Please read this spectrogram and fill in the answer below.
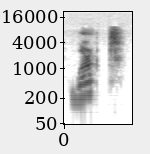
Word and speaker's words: worked: Worked. Como la K es una consonante fuerte, la D su fuera una T.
